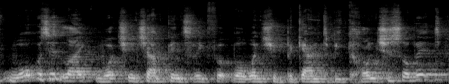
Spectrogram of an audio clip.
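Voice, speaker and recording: With a Scottish accent and very wide pitch swings, a man speaks at a moderate pace amid audible room echo and noticeable background noise. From Scotland, Aberdeen. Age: 50s. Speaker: football journalist and podcast host. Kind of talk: interview.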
